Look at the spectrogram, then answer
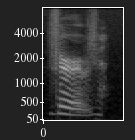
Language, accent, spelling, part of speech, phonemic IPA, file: English, General American, verve, noun, /vɝv/, En-us-verve.ogg
- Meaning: 1. Enthusiasm, rapture, spirit, or vigour, especially of imagination such as that which animates an artist, musician, or writer, in composing or performing 2. A particular skill in writing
